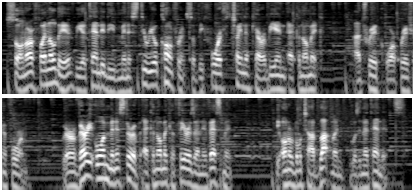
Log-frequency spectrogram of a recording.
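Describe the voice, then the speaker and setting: A Bajan-accented man in his thirties from Barbados hosts a travel vlog, chatting about his trips in a relaxed, colloquial way through casual narration and interview answers. His voice is fairly low and a little bright, and he talks fast over soft background music.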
